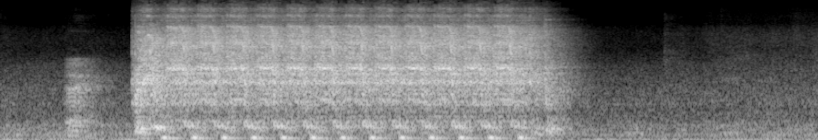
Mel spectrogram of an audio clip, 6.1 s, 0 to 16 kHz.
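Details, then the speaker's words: 2017 Kawasaki KFX50 kids' ATV, stored several years: about three seconds of even cranking, then silence; runs only on prime, carburetor possibly out of adjustment, safety/kill switch bypassed. Cranks but won't start, fuel cause suspected. "all right it seems to still only be running on prime or the carburetor is out of adjustment to the point that it won't run"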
